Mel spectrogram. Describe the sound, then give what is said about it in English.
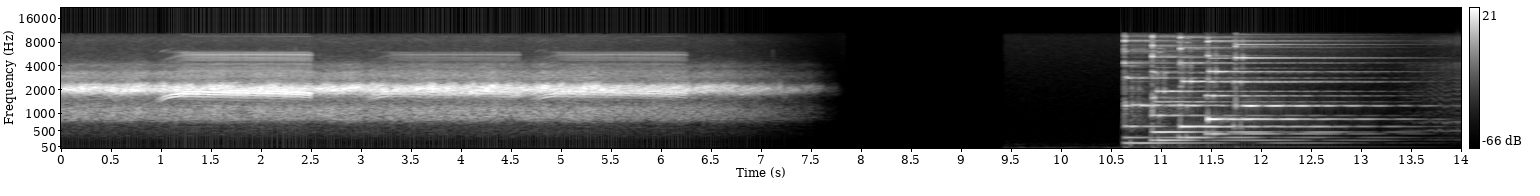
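Frogs croak in a loud, continuous chorus for several seconds with a few pulsing bursts, then fall silent; after a pause, a short musical jingle begins. “Frogs are small, but very loud. You can hear some frogs 1.5 kilometers away.”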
